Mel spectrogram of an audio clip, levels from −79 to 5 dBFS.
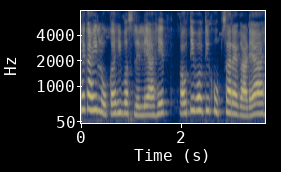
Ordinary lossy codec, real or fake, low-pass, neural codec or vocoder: none; real; none; none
